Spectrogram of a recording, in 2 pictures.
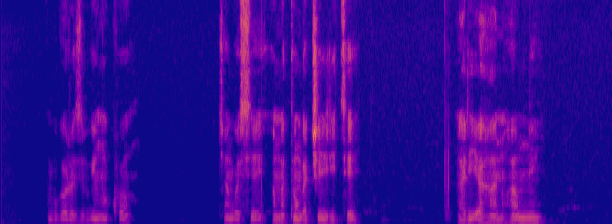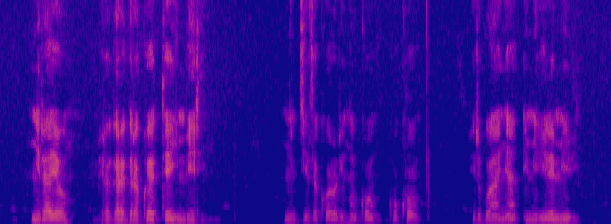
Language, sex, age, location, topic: Kinyarwanda, female, 18-24, Nyagatare, agriculture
